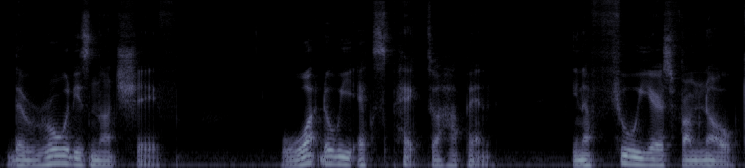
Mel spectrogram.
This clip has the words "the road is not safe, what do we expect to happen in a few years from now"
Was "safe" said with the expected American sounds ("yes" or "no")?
no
